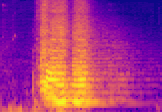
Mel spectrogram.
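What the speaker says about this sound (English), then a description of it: "when it's on, it's the air horn." One loud, brassy Klein train-style air horn blast on a Ram pickup sounds close by, holding briefly before trailing off.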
